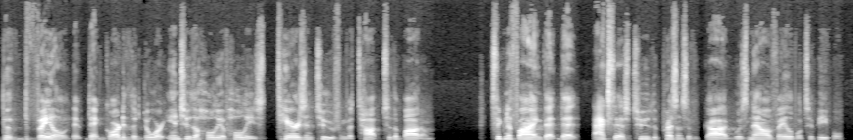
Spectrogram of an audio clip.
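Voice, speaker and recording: Pastor, young adult man, slightly higher voice, conversational sermon delivery, repeats lines for emphasis. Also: moderate pace, fairly bright tone. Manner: conversational, emphatic preaching with frequent "like" and repeated phrases.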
